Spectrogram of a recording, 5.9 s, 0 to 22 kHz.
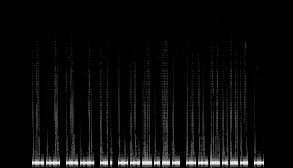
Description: Morse code, heard as a keyed tone, about 61 wpm, 700 Hz. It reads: CQ CQ DE KG5NHD KG5NHD K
